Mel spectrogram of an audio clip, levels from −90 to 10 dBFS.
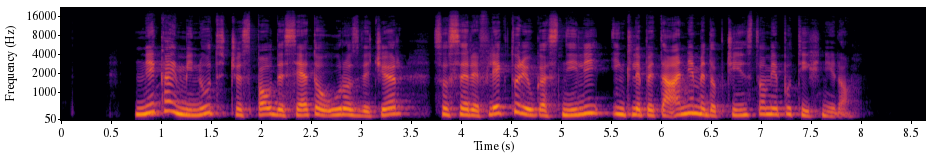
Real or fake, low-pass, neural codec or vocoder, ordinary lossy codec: real; 19.8 kHz; none; none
